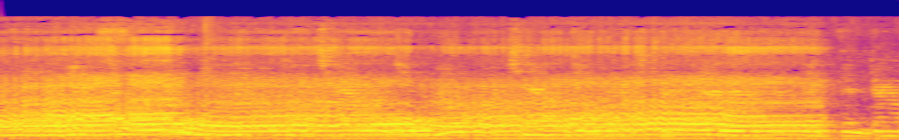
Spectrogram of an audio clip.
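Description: A dense, continuous roar of seven racing truck engines revving up together at a green-flag restart on a narrow racetrack, their pitch climbing as they accelerate, loud throughout with no voices.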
